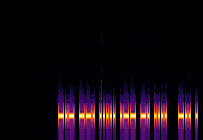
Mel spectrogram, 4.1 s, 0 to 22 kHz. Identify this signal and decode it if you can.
Morse code, heard as a keyed tone, about 36 wpm, 700 Hz. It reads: KG5WNH DE
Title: USA Callsign DE Callsign 35wpm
